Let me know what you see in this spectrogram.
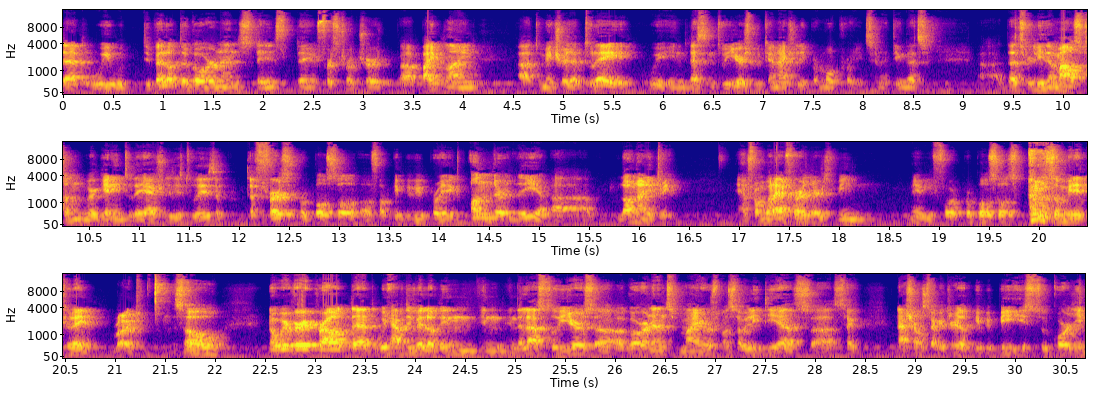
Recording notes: Podcasts recorded at the Inter American Development Bank conference – PPP Americas.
